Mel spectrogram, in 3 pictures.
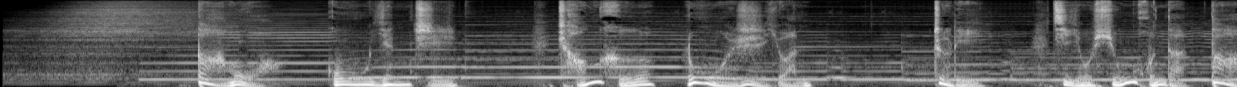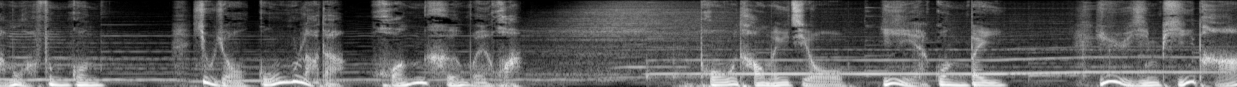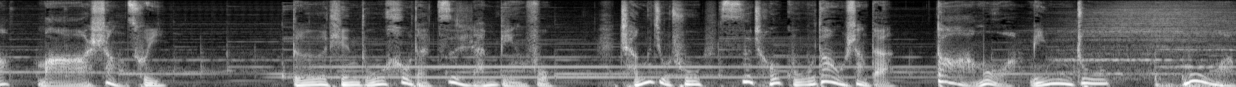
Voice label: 男 纪录片 古典风格; 漠贝酒庄

